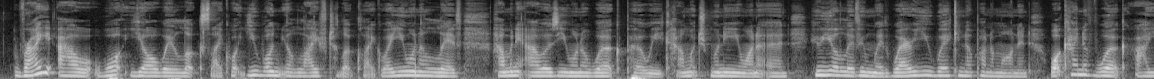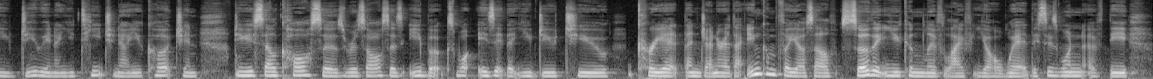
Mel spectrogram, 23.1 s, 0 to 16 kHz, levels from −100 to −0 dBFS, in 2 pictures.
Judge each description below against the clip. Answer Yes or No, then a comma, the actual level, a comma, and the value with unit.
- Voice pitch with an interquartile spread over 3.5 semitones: No, narrow, 2.6 semitones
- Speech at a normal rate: No, fast, 245 wpm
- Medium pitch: Yes, medium, 165 Hz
